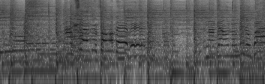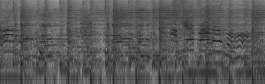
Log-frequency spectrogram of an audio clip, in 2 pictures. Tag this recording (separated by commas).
Rock and roll, Singing, Music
